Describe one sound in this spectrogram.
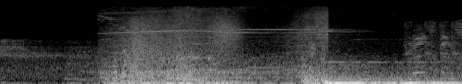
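A bright electronic startup chime swells loudly.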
